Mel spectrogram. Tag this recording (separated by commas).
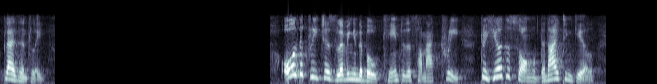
Speech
